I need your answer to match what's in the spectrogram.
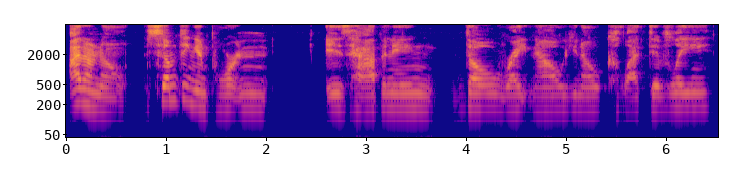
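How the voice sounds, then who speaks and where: A woman talking casually as a self-help influencer, blunt and emphatic, haltingly checking in with her listeners. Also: low-pitched.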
